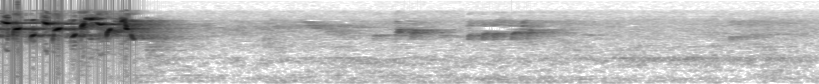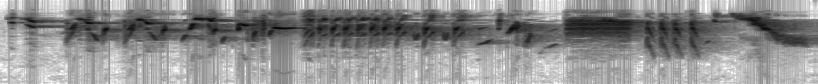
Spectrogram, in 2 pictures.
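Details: European goldfinch in lively song: a high, tinkling burst, a brief pause, then rapid liquid twitters with buzzy trills and a falling slur at the end.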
